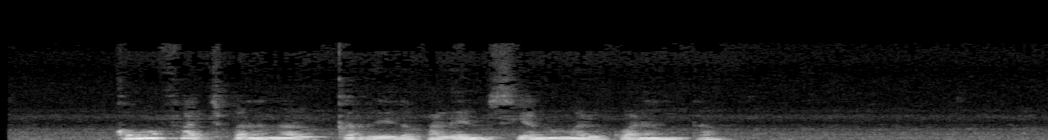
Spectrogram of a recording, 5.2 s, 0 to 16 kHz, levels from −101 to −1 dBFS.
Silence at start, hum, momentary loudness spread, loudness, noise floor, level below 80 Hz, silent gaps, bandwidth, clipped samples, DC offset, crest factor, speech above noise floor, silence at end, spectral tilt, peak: 0.6 s; none; 9 LU; -22 LUFS; -57 dBFS; -56 dBFS; none; 5.4 kHz; under 0.1%; under 0.1%; 16 dB; 36 dB; 1.6 s; -12 dB/octave; -8 dBFS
